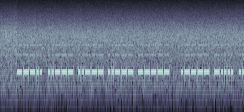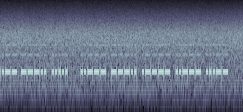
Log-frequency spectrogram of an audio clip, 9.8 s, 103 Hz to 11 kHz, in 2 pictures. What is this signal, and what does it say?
Morse code, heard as a keyed tone, hand-sent with a paddle, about 35 wpm, 560 Hz, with radio static. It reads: 82220 16385 28123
